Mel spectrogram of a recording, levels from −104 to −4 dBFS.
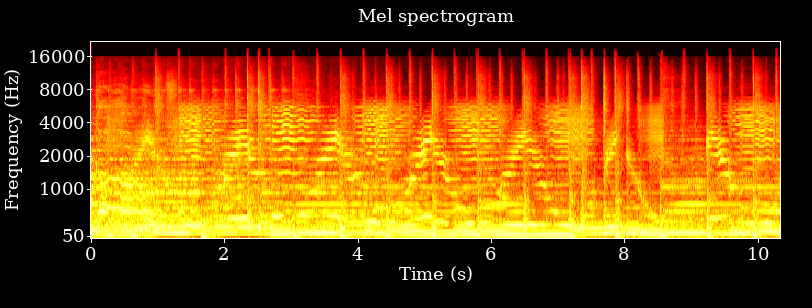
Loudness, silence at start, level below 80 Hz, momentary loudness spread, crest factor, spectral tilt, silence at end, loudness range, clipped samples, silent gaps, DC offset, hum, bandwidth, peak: -15 LUFS; 0 s; -22 dBFS; 4 LU; 12 dB; -5.5 dB/octave; 0 s; 2 LU; under 0.1%; none; under 0.1%; none; 14.5 kHz; -2 dBFS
